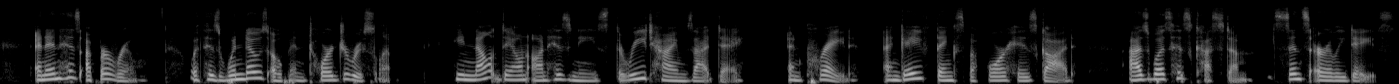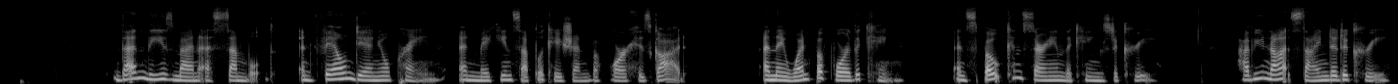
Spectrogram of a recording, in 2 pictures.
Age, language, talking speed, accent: 10-29, English, 145 wpm, American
